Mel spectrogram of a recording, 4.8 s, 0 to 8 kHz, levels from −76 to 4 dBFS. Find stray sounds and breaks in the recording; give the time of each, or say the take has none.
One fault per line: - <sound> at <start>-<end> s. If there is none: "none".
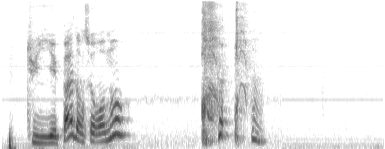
- cough at 2.5-3.4 s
